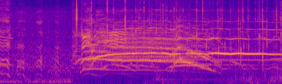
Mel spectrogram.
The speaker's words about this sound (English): there were cheers all around.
